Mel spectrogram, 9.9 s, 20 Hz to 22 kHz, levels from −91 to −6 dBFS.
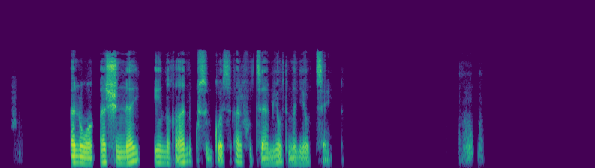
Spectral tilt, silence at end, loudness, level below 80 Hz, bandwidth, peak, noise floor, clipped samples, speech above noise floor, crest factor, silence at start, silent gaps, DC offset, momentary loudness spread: -5 dB/octave; 2.05 s; -23 LUFS; -64 dBFS; 7.8 kHz; -2 dBFS; under -90 dBFS; under 0.1%; over 67 dB; 26 dB; 1.15 s; 1.57-1.65 s, 2.33-2.56 s, 3.20-3.25 s, 5.18-5.25 s, 5.53-7.37 s, 7.50-7.55 s; under 0.1%; 12 LU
